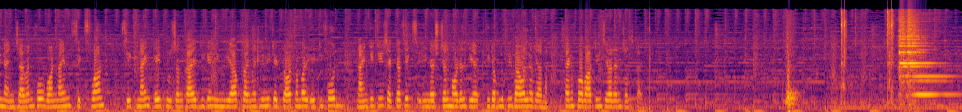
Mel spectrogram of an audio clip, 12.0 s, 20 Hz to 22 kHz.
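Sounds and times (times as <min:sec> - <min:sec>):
background music with steady beat: 0:00.0 - 0:12.0
bell-like ding: 0:11.2 - 0:12.0.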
